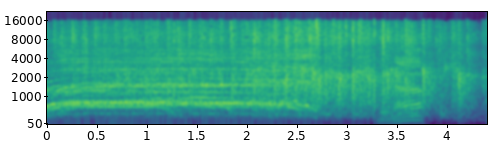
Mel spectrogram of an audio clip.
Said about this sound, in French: on peut entendre le public. Faites du bruit, le public. Faites du bruit, le public, ouais.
